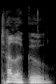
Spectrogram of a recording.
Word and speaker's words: Telugu: I think it's pronounced Telugu. – Telugu? Telugu? Telugu. Yeah. Telugu.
